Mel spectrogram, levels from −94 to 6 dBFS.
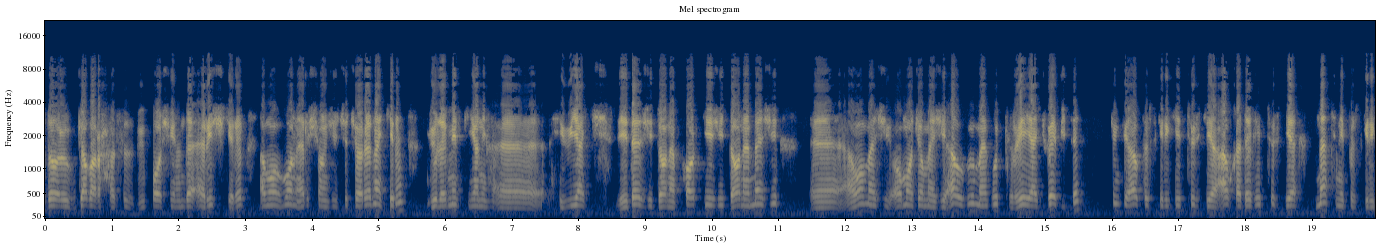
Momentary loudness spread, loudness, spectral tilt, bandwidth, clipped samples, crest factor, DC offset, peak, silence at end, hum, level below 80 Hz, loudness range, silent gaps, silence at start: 11 LU; -25 LUFS; 1.5 dB/octave; 11.5 kHz; under 0.1%; 24 dB; under 0.1%; -4 dBFS; 0 s; none; -84 dBFS; 4 LU; none; 0.05 s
